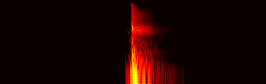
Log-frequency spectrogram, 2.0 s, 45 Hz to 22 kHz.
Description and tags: Cartoon Punch 05
cartoon, cartoon-sound, punch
